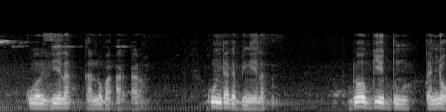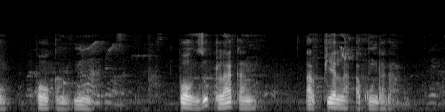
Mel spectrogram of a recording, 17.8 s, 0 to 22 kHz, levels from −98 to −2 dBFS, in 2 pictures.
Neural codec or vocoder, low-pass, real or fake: none; 7.2 kHz; real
